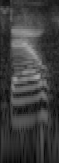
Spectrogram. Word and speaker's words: Dao: um whilst reading the the one on on dao which uh someone corrected me on the last youtube video yesterday the pronunciation of that is dao and reading the the way of of the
